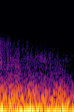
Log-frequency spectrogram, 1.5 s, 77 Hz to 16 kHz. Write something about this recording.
Canon sound 01
sound, canon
